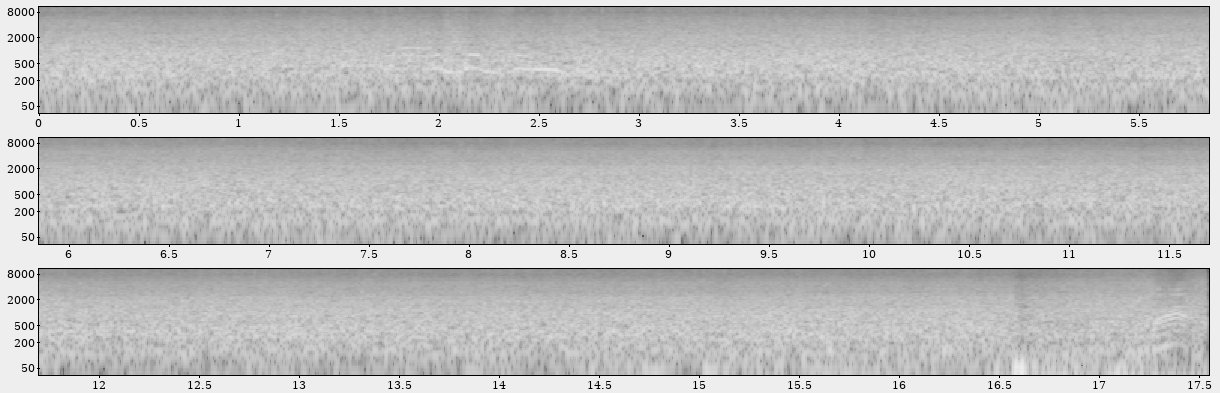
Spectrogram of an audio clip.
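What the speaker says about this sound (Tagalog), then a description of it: "Lakas, ng ulan!" A heavy tropical downpour floods the ground, a loud, unbroken roaring hiss of rain that fills the whole stretch from start to finish.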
